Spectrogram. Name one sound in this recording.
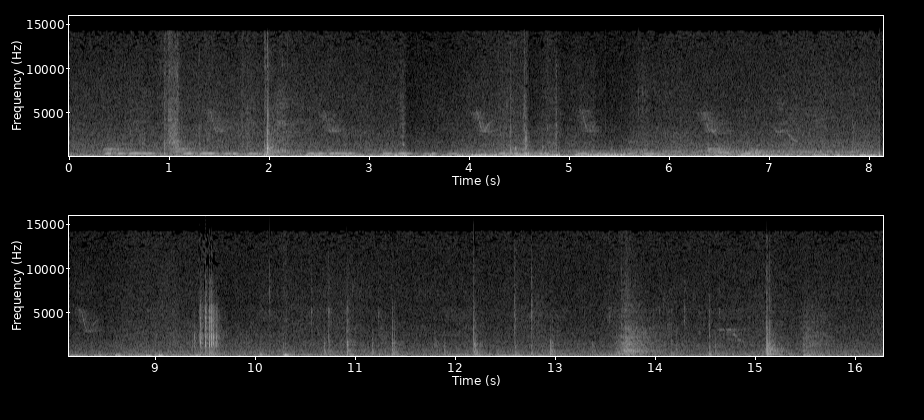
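A screwdriver clicks and taps against a plastic motor housing.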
